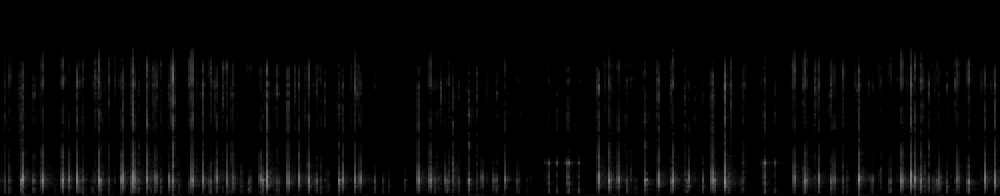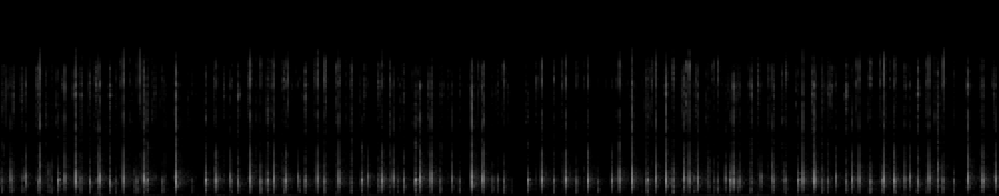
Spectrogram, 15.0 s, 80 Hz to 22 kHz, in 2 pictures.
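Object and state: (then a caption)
Mechanical keyboard with metal case, typed on. Both hands type continuously with their fingertips on a compact 65% Zoom65 mechanical keyboard: an aluminium metal case, foam-filled, with lubed switches and SA plastic keycaps, resting on a desk mat. Rapid, dense keystrokes produce short, muted clacks that die away almost instantly, with a few brief pauses around the three- and four-second marks. A steady low hum runs underneath throughout.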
